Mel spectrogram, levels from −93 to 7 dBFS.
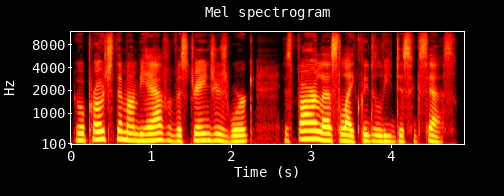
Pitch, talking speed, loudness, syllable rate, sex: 190 Hz, 205 wpm, -16 LUFS, 5.3 syllables/s, female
